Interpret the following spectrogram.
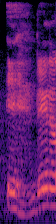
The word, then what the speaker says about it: اهدنا: اهدنا الصراط المستقيم. ممتاز، يعني اهدنا أتيت بالهاء، هذه الحرف الخفي أتيت به كاملا، لأنه بعض الناس يقول لي اهدنا كما أتيت به.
